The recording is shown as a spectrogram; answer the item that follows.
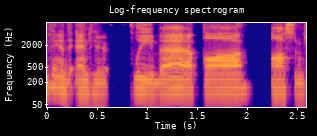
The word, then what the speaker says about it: طباقا: طباقا, awesome sound. Letter ta is always going to be an awesome sound.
